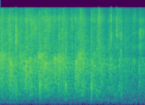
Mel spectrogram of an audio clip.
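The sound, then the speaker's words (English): Light, polite applause from a small group, a steady patter of soft claps at moderate volume with no voices over it. “Golf clap, it's telling you the truth.”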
